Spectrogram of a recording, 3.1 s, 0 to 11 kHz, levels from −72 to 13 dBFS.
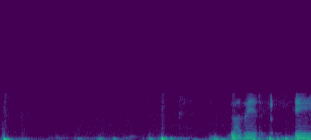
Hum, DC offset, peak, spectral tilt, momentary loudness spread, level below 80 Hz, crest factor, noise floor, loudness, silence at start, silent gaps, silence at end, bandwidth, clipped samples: none; under 0.1%; -8 dBFS; -11.5 dB/octave; 21 LU; -44 dBFS; 20 dB; -57 dBFS; -29 LUFS; 0 s; none; 0 s; 3.9 kHz; under 0.1%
